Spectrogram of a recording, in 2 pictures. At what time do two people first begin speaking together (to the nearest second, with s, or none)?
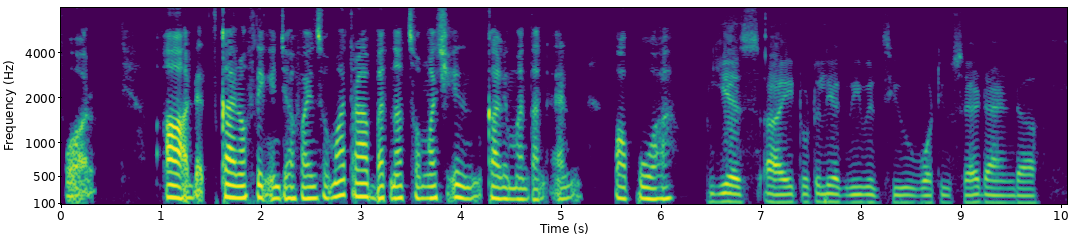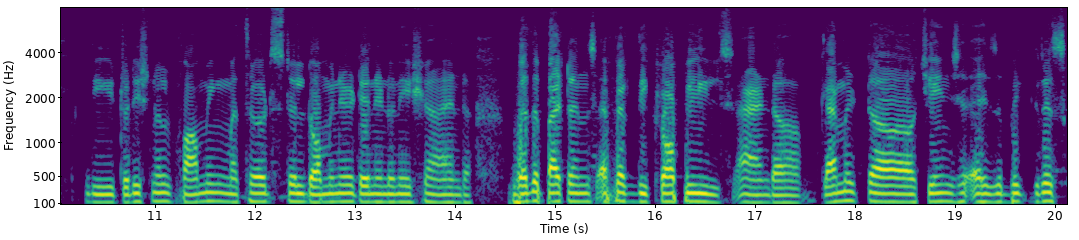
none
